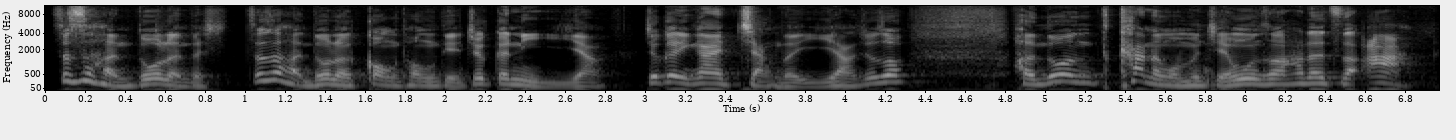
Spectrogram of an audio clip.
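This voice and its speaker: A man hosting a stock talk show, joking and reading a viewer's letter aloud in animated casual chat. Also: a little high, rapid-fire.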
